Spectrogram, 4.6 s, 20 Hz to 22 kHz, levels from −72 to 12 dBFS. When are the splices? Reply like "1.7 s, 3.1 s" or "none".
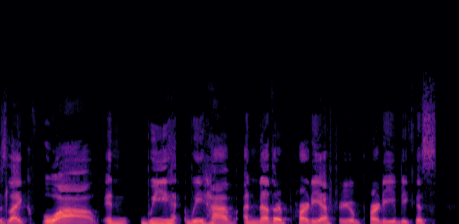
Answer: none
